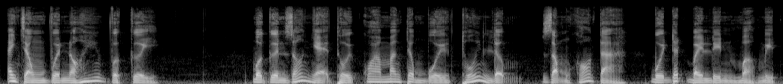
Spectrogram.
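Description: Male horror narrator, low and expressive, dramatic storytelling. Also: moderate pace.

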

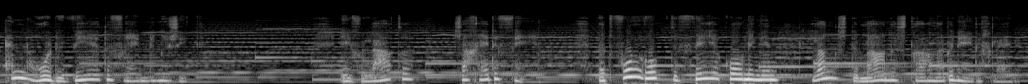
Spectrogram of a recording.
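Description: A woman narrating a fairy tale for an audiobook in a slow, expressive storytelling manner. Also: medium pitch.

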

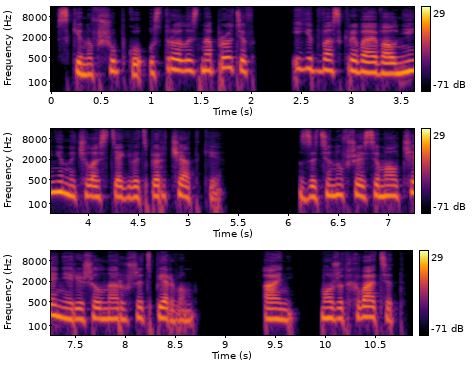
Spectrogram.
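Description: A woman narrating a first-person novel as an audiobook in an even, measured way. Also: lowish voice, no room sound, clean studio sound.

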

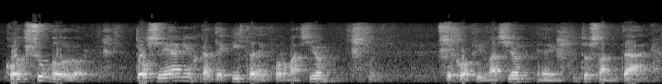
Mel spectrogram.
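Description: A man's voice: fairly low pitch, expressive, moderate pace. Man with an Argentine accent, echoey lecture. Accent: Argentine Spanish. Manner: tells anecdotes, acts out dialogue, adds "¿eh?" asides. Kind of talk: storytelling conference talk. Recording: roomy, dull lo-fi recording with faint hiss.

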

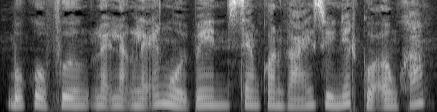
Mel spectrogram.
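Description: A fast-talking narrator with a mellow, mid-range voice and steady tone reads a dramatic storybook aloud. She gives each character emotionally charged acted dialogue, and the recording carries no room sound.

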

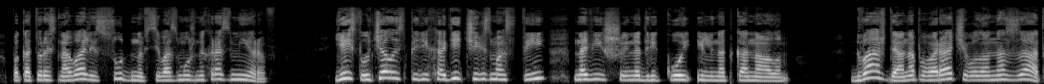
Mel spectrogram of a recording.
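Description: A woman reads a novel aloud at an even, unhurried pace, her voice sitting in a middle register. The recording is dry and close, with no room sound at all, as in a studio audiobook. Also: medium pitch, no room sound. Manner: measured, unhurried reading. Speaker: audiobook narrator. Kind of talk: scripted narration of a novel.

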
